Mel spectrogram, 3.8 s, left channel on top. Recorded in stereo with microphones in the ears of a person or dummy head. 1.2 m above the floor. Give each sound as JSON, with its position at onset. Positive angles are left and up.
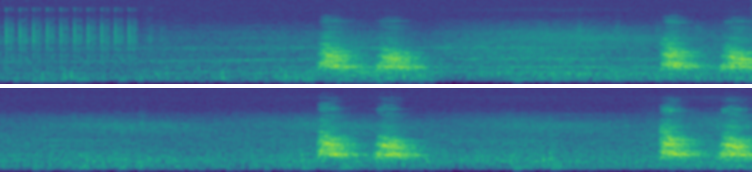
{"t": 1.6, "sound": "a dog barking", "side_deg": -55, "distance_m": 2.0}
